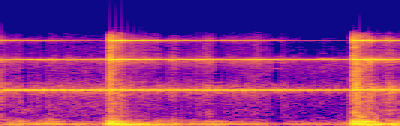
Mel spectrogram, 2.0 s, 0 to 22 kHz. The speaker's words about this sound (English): Let's ring a bell 3 times to declare sacred space. Well, that didn't sound very good. So let's not count that one.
